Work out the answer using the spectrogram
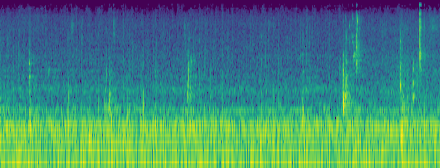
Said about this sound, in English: And then I bring again, I'm drinking a sip of water. And I'm bringing the water bottle into the frame.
